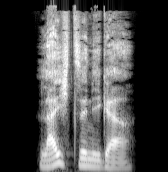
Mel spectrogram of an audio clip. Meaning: 1. comparative degree of leichtsinnig 2. inflection of leichtsinnig: strong/mixed nominative masculine singular 3. inflection of leichtsinnig: strong genitive/dative feminine singular
- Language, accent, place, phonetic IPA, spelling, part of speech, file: German, Germany, Berlin, [ˈlaɪ̯çtˌzɪnɪɡɐ], leichtsinniger, adjective, De-leichtsinniger.ogg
